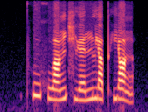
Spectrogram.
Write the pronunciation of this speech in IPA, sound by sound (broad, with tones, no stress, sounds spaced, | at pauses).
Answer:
pʰ u˥ x w ɑ˧˥ ŋ ɕ ɥ ɛ˧˥ n l j ä˧ pʰ j ɑ˥˩ ŋ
